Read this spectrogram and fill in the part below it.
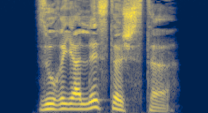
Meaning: inflection of surrealistisch: 1. strong/mixed nominative/accusative feminine singular superlative degree 2. strong nominative/accusative plural superlative degree
- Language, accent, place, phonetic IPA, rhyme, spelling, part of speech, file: German, Germany, Berlin, [zʊʁeaˈlɪstɪʃstə], -ɪstɪʃstə, surrealistischste, adjective, De-surrealistischste.ogg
